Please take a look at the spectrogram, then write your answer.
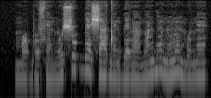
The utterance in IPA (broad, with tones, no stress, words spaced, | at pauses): mɔ˨bo˨sɛ̃˨no˨˦ ʃo˦ɡ͡bɛ˦˨ʃa˧ dɛ̃˨ɡ͡bɛ˨lã˨ bã˨˦ɡ͡bũ˦˨nũ˨˦lũ˦˨ mo˧nɛ̃˦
